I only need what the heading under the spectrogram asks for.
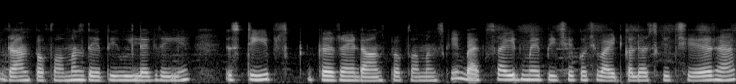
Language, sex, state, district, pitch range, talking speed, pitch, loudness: Hindi, female, Chhattisgarh, Korba, 185-210 Hz, 195 wpm, 195 Hz, -18 LUFS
